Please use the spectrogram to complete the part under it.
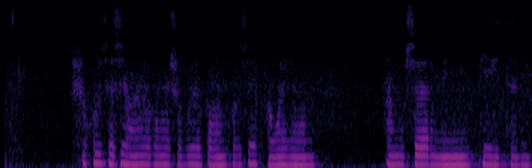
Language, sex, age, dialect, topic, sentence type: Bengali, male, 18-24, Western, agriculture, statement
